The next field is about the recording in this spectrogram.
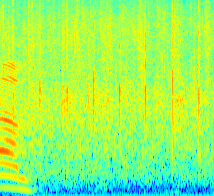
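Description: Audience applause, a steady patter of many hands clapping at moderate volume, following the tail end of a spoken phrase at the start.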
